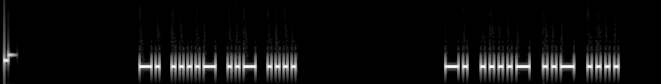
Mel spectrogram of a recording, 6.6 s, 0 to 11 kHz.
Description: Morse code, heard as a keyed tone, about 29 wpm, 700 Hz. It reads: N4UH N4UH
